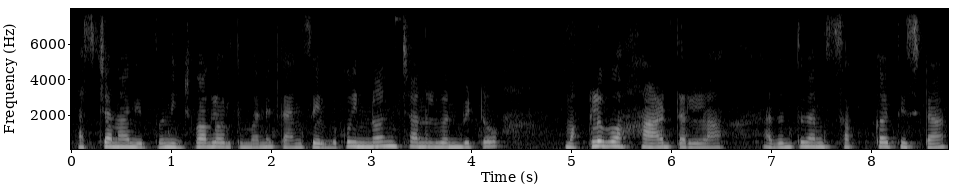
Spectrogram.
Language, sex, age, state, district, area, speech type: Kannada, female, 18-30, Karnataka, Mandya, rural, spontaneous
